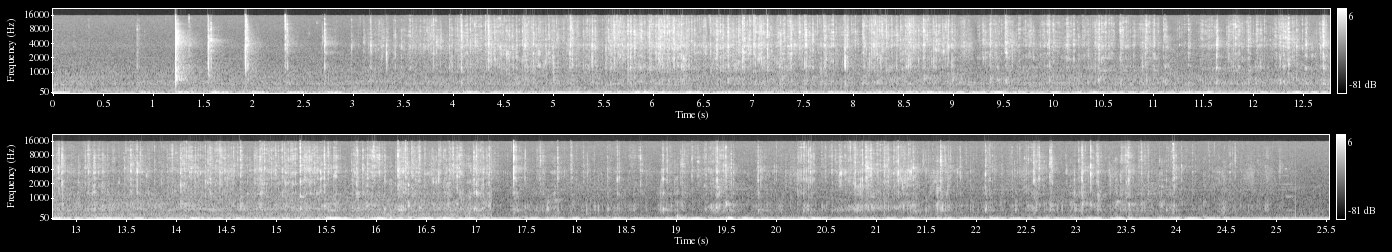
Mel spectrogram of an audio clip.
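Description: Wire whisk beating batter in a glass mixing bowl: a few sharp clinks of the metal against the glass at first, then fast, continuous clicking and scraping of the tines against the bowl.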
